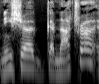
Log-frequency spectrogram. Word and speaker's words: Nisha Ganatra: And you also have, I believe her name is pronounced Nisha Ganatra. Is that how it's pronounced? – Yes.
